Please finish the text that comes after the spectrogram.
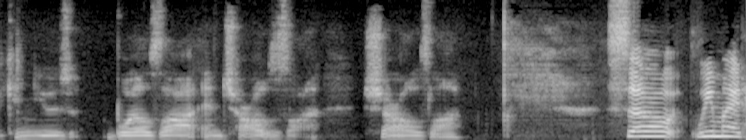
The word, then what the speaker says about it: Charles: law and of course most people don't use the french pronunciation they just would say charles's law but it's charles all right so these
